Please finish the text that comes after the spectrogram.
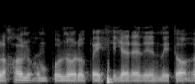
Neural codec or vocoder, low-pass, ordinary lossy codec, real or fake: codec, 16 kHz, 2 kbps, FunCodec, trained on Chinese and English, 25 frames a second; none; none; fake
